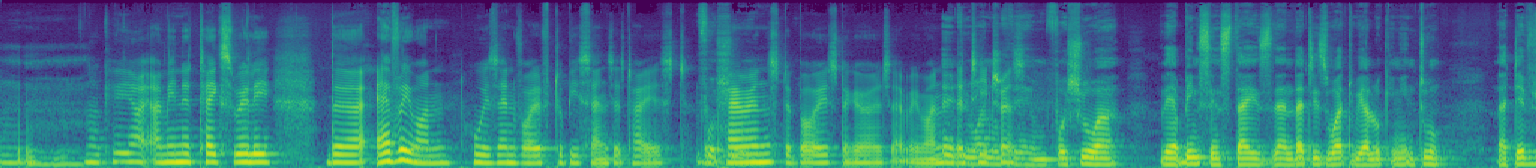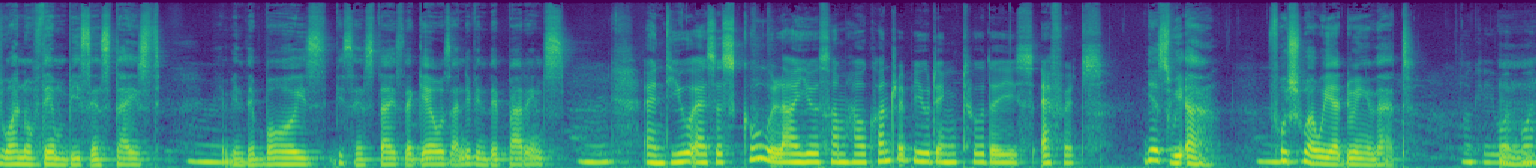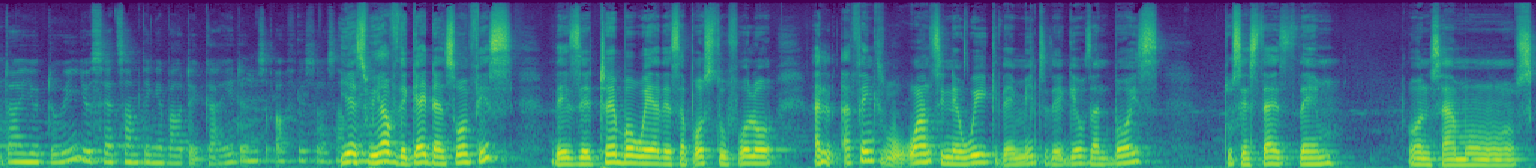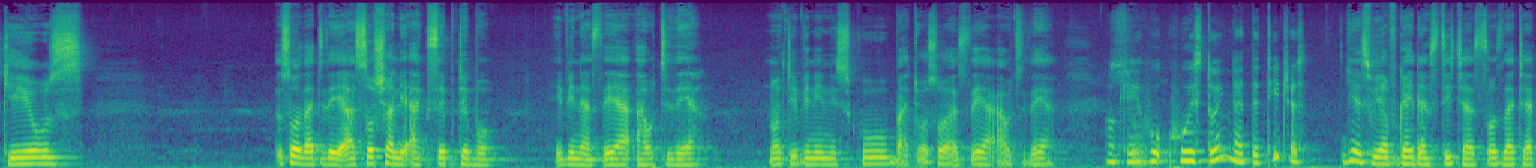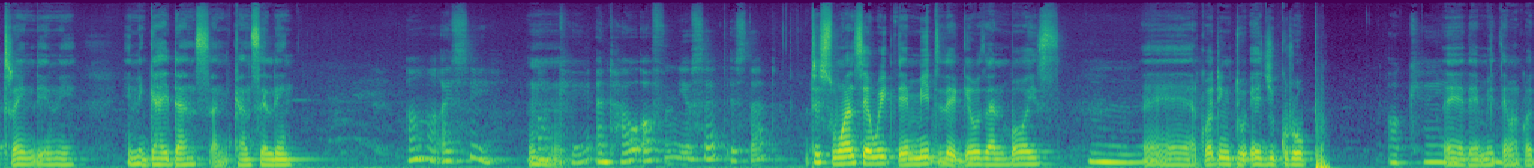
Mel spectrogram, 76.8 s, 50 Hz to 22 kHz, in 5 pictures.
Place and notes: Sinazongwe Primary, Senior Teachers Office, Sinazongwe, Zambia - Expectations on girls...
Over the 50 years since it was established, the school didn’t have one female head teacher… Mrs Chilowana Senior Teacher tells us. In the main part of the interview, we ask Mrs Chilowana to describe for us the social expectations on girl and boy children in the rural community... Mrs Chilowana has been in the teaching services for 25 year; the past 10 years as a Senior Teacher at Sinazongwe Primary/ Secondary School.
the entire interview can be found here:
